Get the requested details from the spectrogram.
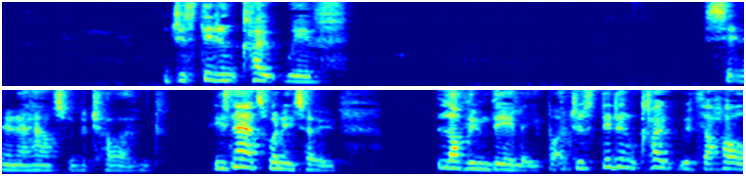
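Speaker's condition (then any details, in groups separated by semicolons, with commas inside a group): No condition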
